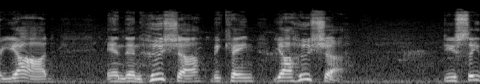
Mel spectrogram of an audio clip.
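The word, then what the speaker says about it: הושע: If you look this verse up, you'll see that where it says Hoshea, that, first of all, that's not even an accurate transliteration. The actual word is Husha.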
